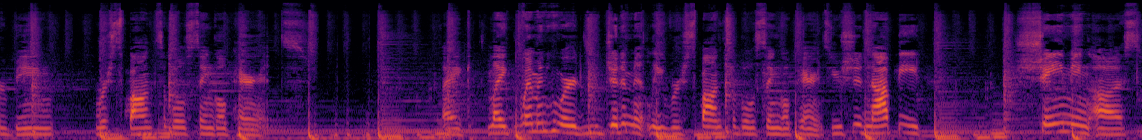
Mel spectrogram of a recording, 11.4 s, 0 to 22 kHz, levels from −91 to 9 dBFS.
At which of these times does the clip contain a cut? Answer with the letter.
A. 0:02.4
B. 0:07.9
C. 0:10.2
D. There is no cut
B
